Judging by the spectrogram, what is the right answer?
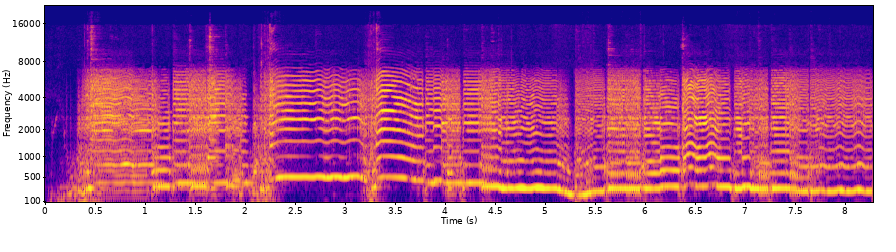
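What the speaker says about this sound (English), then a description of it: "I have it sort of set to bridge the gap between fuzz and distortion" A distorted electric guitar through a fuzz pedal set between fuzz and distortion, with a thick fuzzy tone, plays a melodic line with bends and sustained notes, loud and close, no talking.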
